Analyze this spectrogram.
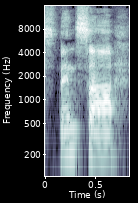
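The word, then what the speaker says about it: Spensa: that it follows a girl whose name is Spencer, that's spelled S-P-E-N-S-A.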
